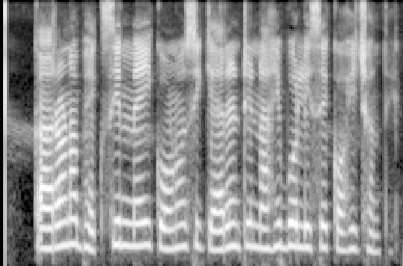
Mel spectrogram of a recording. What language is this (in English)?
Odia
